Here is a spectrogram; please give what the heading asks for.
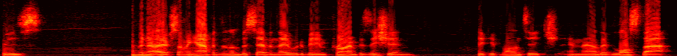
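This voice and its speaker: A man's voice: medium pitch, steady tone, fairly quick. Analytical male sim racing commentator. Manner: analytical, talks through gaps and strategy with frequent fillers. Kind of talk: live race commentary.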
